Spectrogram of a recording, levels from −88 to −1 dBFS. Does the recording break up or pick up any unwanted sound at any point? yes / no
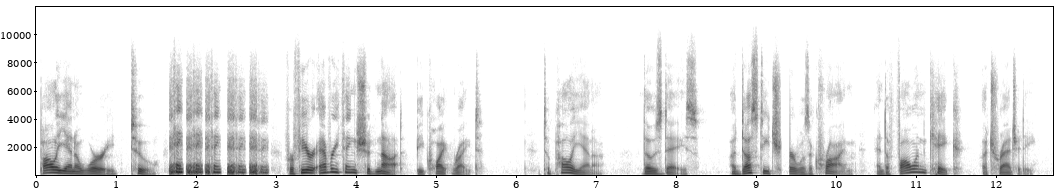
yes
